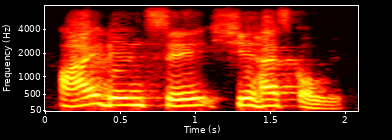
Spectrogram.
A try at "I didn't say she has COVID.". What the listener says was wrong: Again, see where the emphasis on which word? I didn't say she has COVID. That has is emphasized.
